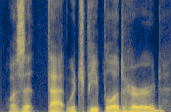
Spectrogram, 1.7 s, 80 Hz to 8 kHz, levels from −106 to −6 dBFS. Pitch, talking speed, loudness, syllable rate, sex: 120 Hz, 245 wpm, -19 LUFS, 5.8 syllables/s, male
